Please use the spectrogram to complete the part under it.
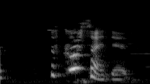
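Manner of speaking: strangely high-pitched voice, very slow and drawn out. Reading a story aloud, voicing Hermione as a boy asks her something: strangely high-pitched voice. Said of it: "said Hermione in a strangely high-pitched voice".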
